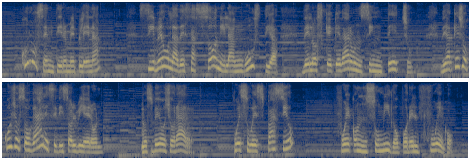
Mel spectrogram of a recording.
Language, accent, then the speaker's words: Spanish; Santiago del Estero, Argentina; soy de Santiago del Estero, Argentina, vivo en Capital de Santiago y soy escritora, soy poeta, docente, jubilada.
